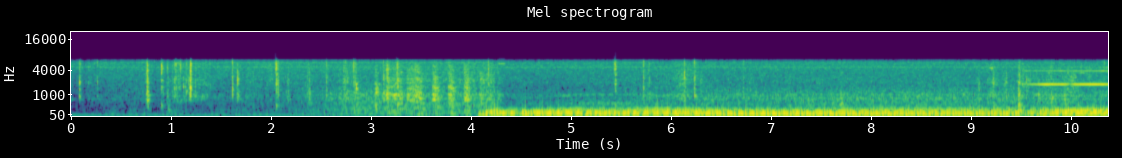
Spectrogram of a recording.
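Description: Subaru GC8 STI's turbocharged EJ20G flat-four being started: a few clicks, a short crank, then the engine catches about four seconds in and settles into a steady idle near 1,000 rpm through its 3-inch aftermarket exhaust.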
